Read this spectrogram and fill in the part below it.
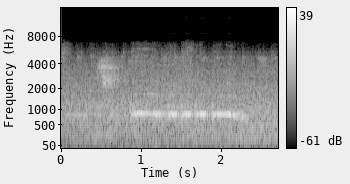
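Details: Zebra dove, locally merbok, fourth deworming day, 17 April 2020, delivering a single quick run of about eight even, pulsed coos, preceded by a brief high chirp from another bird and a steady background hiss.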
